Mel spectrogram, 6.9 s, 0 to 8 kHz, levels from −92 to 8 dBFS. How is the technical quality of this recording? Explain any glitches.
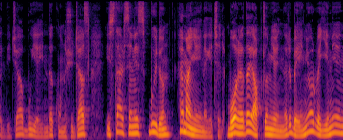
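The recording has one clear glitch, automatic gain rising, near the start. From 0.28 to 2.94 s the level climbs by about 9 dB. The call's gain control judged the input too quiet and turned it up step by step. Speech and background noise swell together, so the room seems to creep closer. The rise settles just before "buyurun hemen yayına geçelim". The call's microphone processing also leaves nothing above 8 kHz.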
